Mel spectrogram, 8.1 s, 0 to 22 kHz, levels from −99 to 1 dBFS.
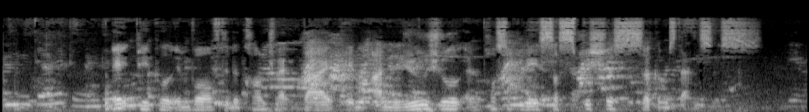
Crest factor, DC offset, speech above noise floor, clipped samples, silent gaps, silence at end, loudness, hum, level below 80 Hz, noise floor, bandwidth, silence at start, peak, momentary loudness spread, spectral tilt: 22 dB; under 0.1%; 26 dB; under 0.1%; none; 0.1 s; -25 LUFS; none; -50 dBFS; -51 dBFS; 11.5 kHz; 0.05 s; -4 dBFS; 10 LU; -4 dB/octave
